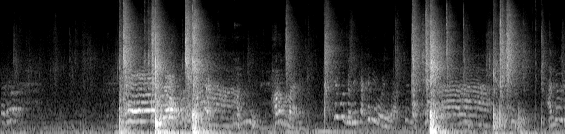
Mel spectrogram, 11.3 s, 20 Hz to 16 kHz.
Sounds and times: bamboo swords 2.3 - 7.2
bamboo swords 7.9 - 11.3

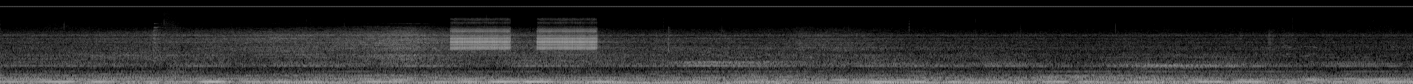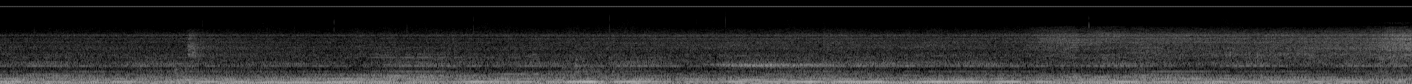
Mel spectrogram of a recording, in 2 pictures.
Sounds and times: security hassle 4.5 - 6.0

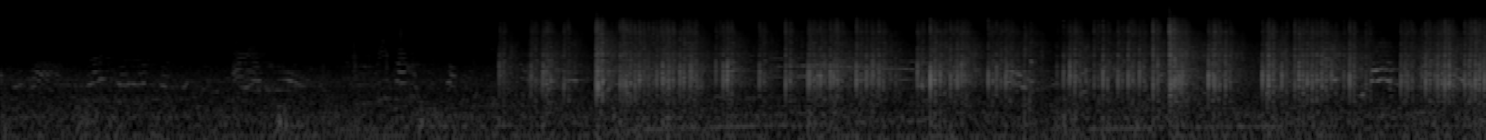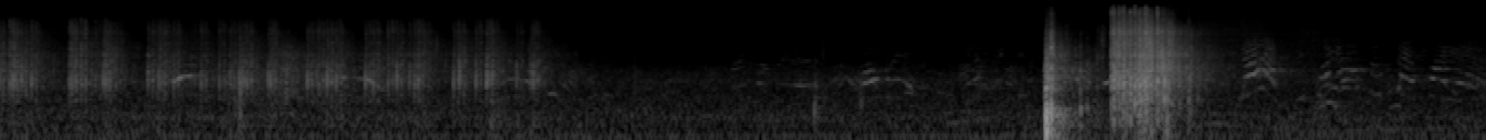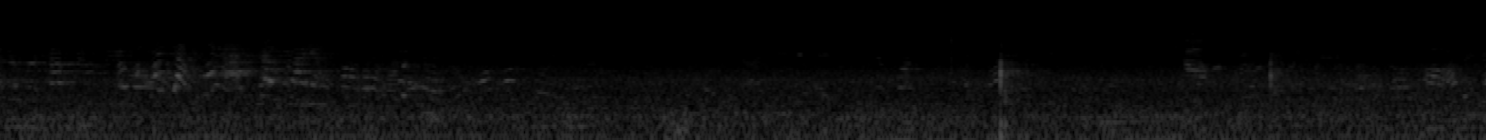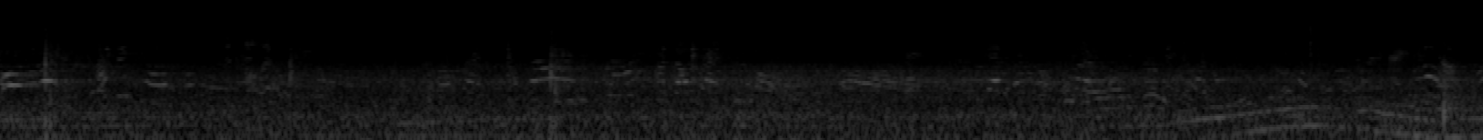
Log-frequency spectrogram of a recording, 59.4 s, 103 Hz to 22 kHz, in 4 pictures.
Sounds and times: people 0.0 - 21.3
bnfire 3.5 - 21.4
fireworks 4.9 - 20.6
people 22.2 - 35.6
bnfire 25.2 - 28.5
fireworks 25.3 - 28.0
people 41.4 - 59.4

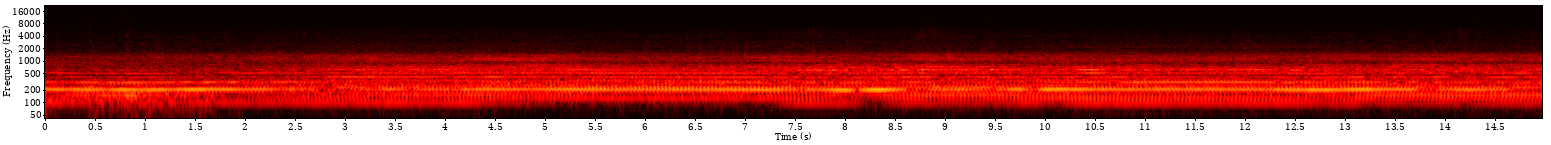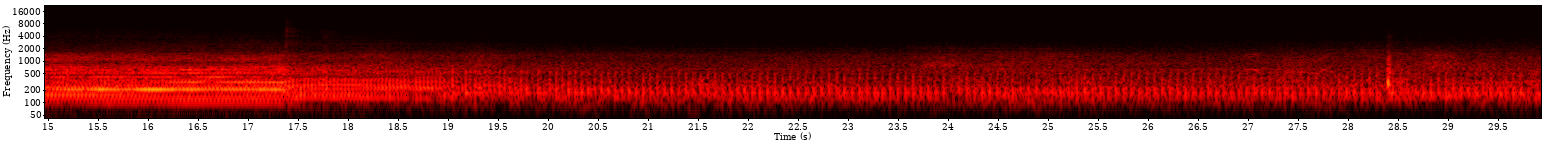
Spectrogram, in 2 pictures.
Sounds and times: grass cutting machine 0.0 - 21.1
bicycle 0.0 - 29.9
cars 0.0 - 29.9

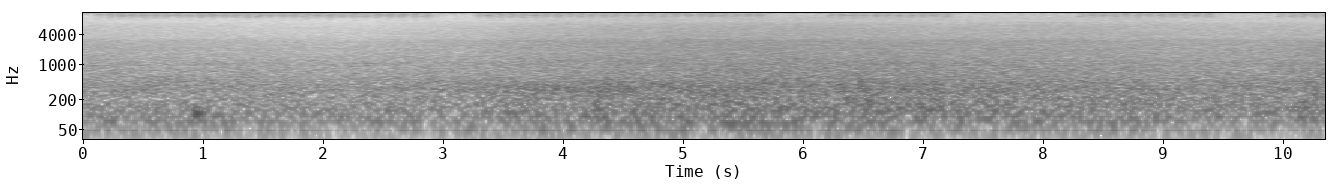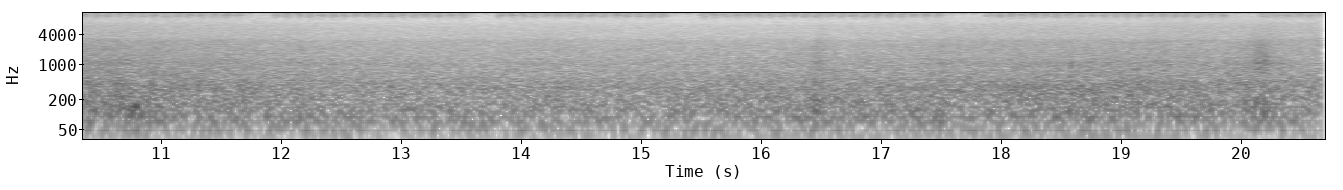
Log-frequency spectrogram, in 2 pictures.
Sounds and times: wind in tent 0.0 - 20.7

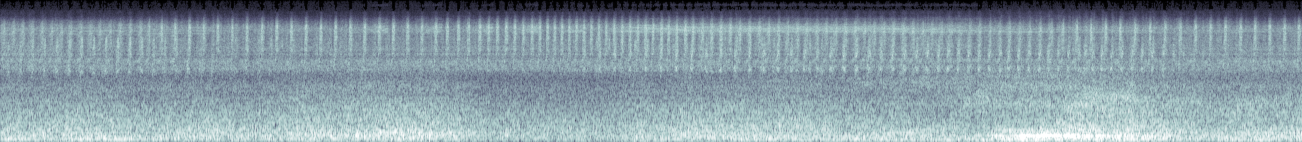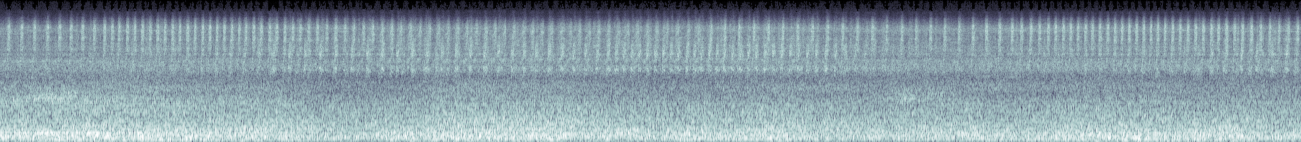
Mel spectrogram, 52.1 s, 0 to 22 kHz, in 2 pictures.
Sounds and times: Cicadas sound 0.0 - 52.0
Traffic Sound 17.2 - 29.5
Sound of the waves 17.7 - 31.1

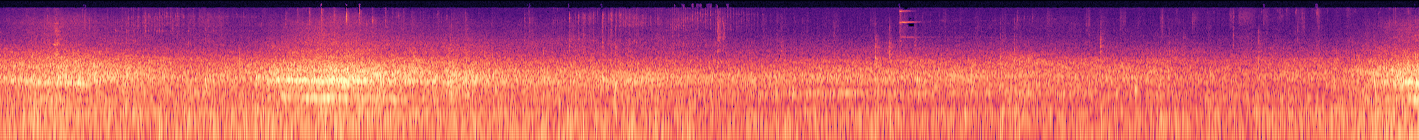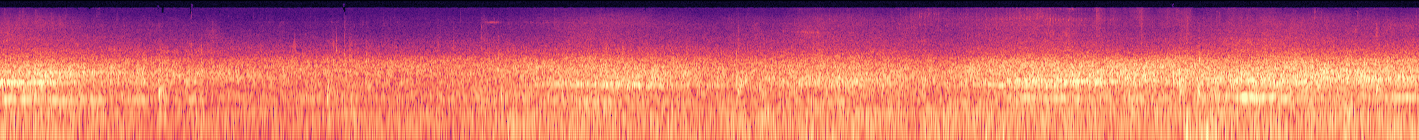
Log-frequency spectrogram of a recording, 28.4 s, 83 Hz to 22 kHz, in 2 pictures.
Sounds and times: Bridge traffic 0.0 - 28.3

